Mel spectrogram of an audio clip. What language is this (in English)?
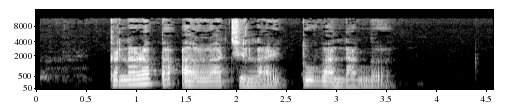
Rukai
